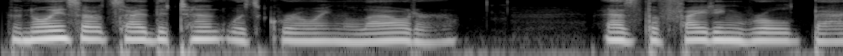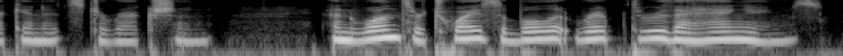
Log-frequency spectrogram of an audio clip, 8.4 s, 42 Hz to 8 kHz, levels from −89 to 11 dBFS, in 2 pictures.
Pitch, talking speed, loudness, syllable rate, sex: 190 Hz, 185 wpm, -18 LUFS, 5.6 syllables/s, female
